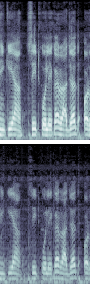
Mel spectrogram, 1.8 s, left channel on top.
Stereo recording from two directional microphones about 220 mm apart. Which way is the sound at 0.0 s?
40° left (ahead or behind).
